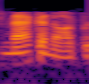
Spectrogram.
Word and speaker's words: Mackinac: pronounced Mackinac Bridge, actually.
